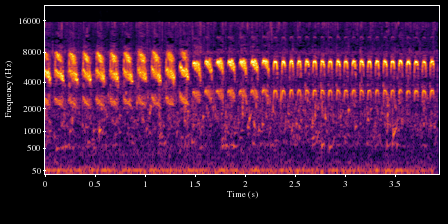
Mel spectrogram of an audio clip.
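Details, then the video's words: Sogon, a bird from Pangandaran, singing a rapid series of high, sharp chirps with a lower overtone, slowing early and then speeding into an even, quick trill. "masteran burung sogon solusi burung yang tidak mau bunyi"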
